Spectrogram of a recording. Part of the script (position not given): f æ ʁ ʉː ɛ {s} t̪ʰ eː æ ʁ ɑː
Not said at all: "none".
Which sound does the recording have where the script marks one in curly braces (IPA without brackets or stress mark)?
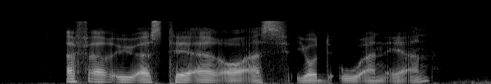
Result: s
